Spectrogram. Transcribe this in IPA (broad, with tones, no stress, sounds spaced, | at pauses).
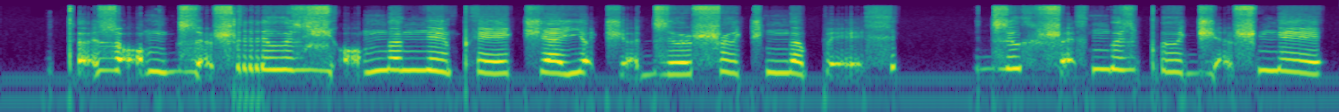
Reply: tʼ ə̰˧˩˧ z ɔ̰˧˩ ŋ d͡z ə̰˧˩ ʂ r ɯ˥ z ʑ ɔ̰˥˩ ŋ ə˥ ŋ ẽ˥˩ pʰ e˧˩˧ t͡ʃ ɛ˧˩ j ə̰˥ t͡ʃ ə̰˥˩ d͡z ɯ˧˩˧ ʂ ɯ˥˩ t͡ʃ ŋ ə˥˩ p ḛ˥ x | d͡z ɯ˥ x ʂ ɛ̰˥ x ŋ ɯ˥ z pʼ ɯ˧˩ d͡ʒ ɛ̰˧˩˧ ʂ ŋ e˥˩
